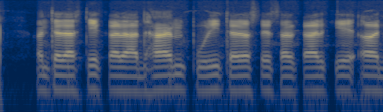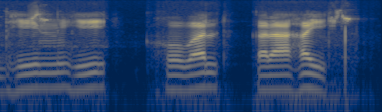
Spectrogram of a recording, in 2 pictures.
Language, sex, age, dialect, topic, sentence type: Magahi, male, 18-24, Western, banking, statement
